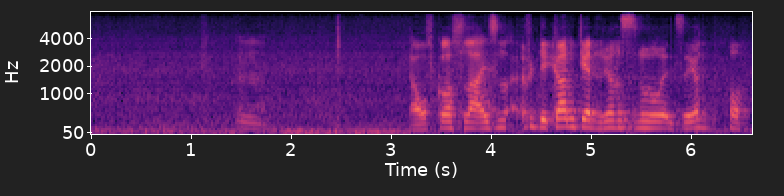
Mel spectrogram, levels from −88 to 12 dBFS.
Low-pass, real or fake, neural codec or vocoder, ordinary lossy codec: 7.2 kHz; fake; codec, 16 kHz, 0.8 kbps, ZipCodec; none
